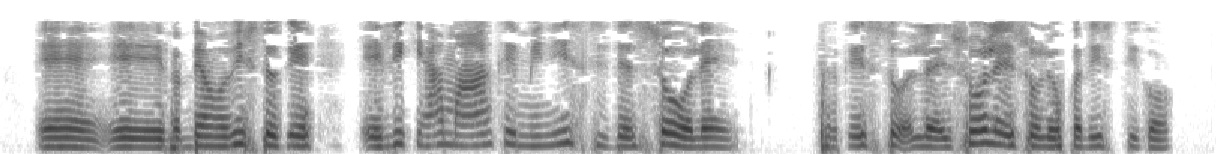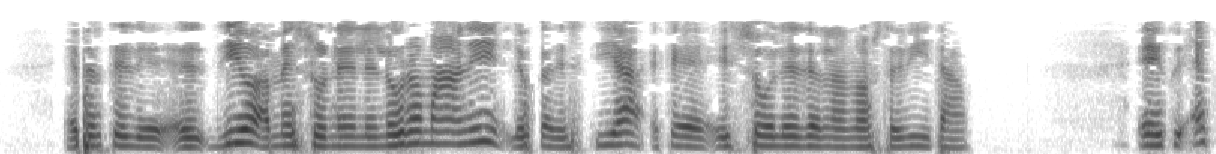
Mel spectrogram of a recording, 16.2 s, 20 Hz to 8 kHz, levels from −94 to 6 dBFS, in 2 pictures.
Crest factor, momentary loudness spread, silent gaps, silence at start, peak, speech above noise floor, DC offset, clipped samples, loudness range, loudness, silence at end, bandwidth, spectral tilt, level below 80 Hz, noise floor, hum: 16 dB; 10 LU; none; 0.25 s; -12 dBFS; 54 dB; under 0.1%; under 0.1%; 4 LU; -27 LUFS; 0.05 s; 5.4 kHz; -10 dB/octave; -60 dBFS; -81 dBFS; none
